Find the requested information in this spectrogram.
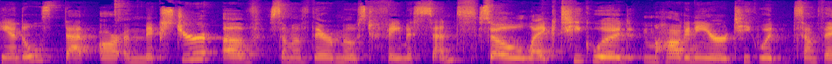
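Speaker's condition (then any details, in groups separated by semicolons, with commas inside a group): No condition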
